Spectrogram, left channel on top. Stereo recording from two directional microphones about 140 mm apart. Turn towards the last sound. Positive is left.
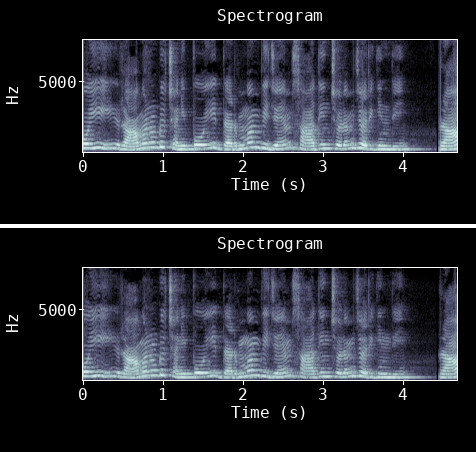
turn(degrees=30)  # may be behind; listen again after turning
